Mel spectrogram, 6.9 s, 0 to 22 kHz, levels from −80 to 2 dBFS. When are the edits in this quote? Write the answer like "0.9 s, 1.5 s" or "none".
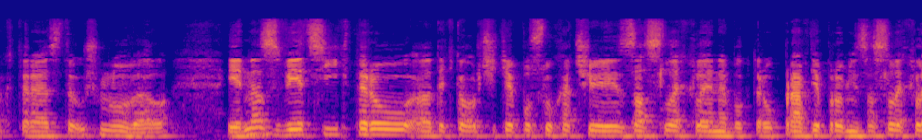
none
